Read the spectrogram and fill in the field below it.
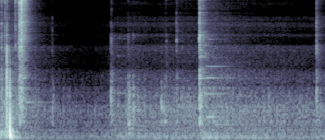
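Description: A tone arm clicks and knocks as it is lifted off the record.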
